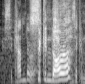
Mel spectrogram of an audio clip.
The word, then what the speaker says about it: Sikandara: Sikandara is how that's pronounced.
